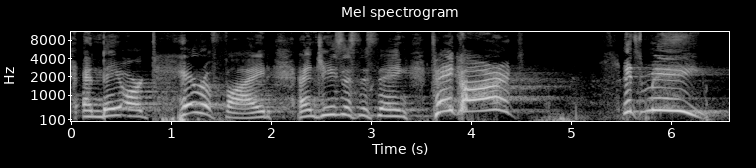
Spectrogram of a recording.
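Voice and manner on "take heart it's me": high, full-force shout; screaming over chaos. Acted. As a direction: yell to be heard over a roaring storm. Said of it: "He's screaming over the chaos".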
